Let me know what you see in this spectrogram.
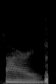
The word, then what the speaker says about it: Farage: Spelled like Farage or Farage. – Yeah. – Pronounced Farage.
